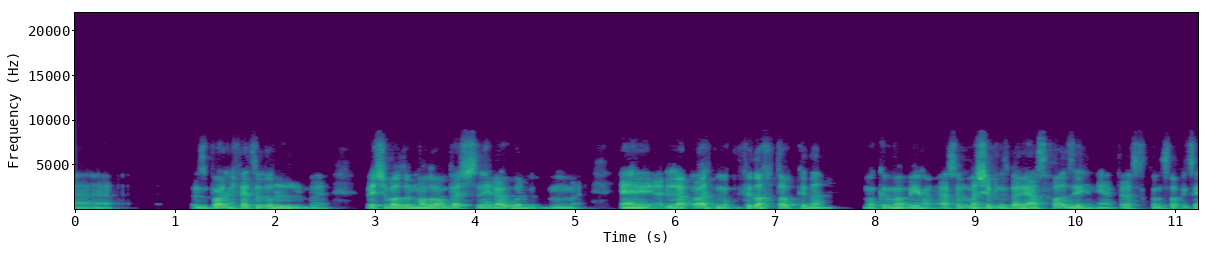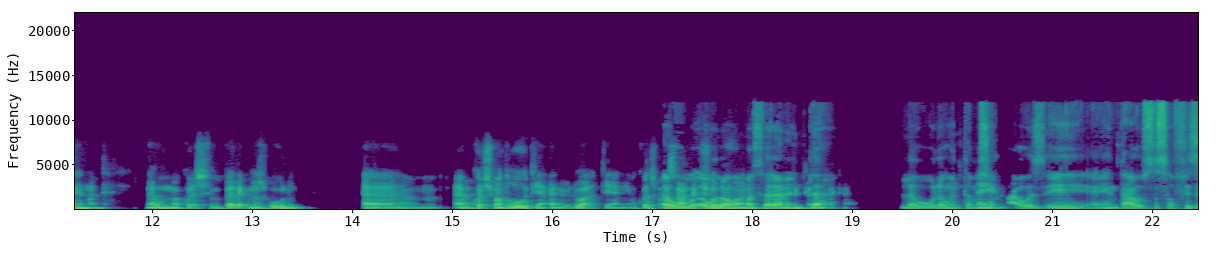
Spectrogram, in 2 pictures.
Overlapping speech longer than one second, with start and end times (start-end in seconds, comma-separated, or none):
17.1-18.9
